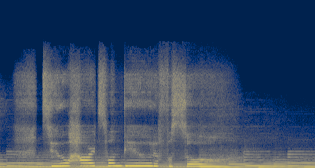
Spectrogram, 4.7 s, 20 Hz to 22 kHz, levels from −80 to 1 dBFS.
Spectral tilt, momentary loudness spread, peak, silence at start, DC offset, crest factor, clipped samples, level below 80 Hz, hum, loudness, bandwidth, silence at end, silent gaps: -5 dB/octave; 7 LU; -4 dBFS; 0 s; under 0.1%; 14 dB; under 0.1%; -58 dBFS; none; -18 LUFS; 16 kHz; 0 s; none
